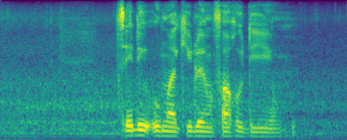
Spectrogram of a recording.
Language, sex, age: Tswana, male, 22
